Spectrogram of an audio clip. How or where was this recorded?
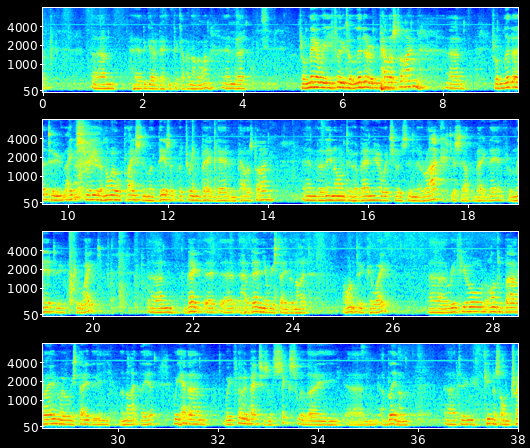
live audience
